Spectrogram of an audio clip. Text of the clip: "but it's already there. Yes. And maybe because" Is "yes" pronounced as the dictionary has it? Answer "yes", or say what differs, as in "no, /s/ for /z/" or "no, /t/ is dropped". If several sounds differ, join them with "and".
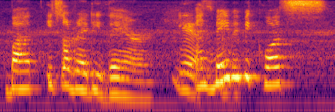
no, /s/ is dropped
